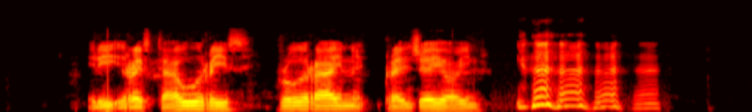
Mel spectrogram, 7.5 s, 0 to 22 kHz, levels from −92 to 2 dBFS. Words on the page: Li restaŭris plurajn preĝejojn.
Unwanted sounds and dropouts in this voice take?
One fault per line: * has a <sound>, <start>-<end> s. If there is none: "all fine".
* has a laugh, 5.2-6.6 s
